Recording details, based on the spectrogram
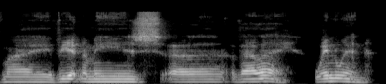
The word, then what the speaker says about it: Nguyen: And I said, oh, it's pronounced Win. Sorry, Win.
